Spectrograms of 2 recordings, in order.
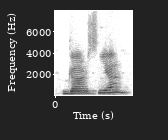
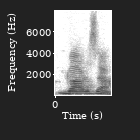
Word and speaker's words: Garza: Sorry, what is your last name again? Garcia? Actually, it's Garza.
